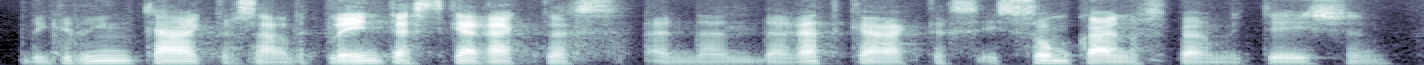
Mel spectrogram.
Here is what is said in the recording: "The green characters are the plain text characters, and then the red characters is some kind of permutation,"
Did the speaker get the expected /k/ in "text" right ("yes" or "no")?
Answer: no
